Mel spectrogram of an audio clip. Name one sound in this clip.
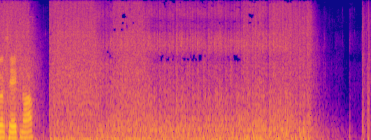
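Gunshots crack from a game.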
